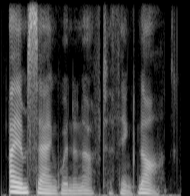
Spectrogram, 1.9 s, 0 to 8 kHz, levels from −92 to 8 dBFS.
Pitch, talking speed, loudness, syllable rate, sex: 140 Hz, 220 wpm, -19 LUFS, 6.5 syllables/s, female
